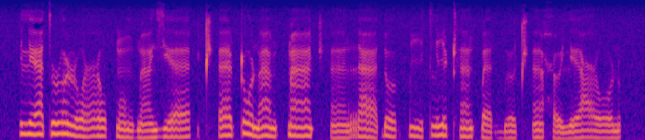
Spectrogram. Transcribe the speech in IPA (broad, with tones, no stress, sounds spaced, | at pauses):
lʲ æ˦ t ɹ ɵ˦ ɭ o˧ ʕ o˧ k͡p õ˨ ɡ͡b æ̃˨ zʲ ɛ˧ | t͡ʃʼ ɛ˧ ʈ o˦˨ ɳ æ̃˦˨ ɳ k͡p æ̃˦ t͡ʃʼ ɛ̃˨ r æ˦˨ ɗ ɵ˦˨ k͡p i˦˨ t l i˦ ʈʰ ɛ̃˧ k͡p ɛ˨ ɡ͡b ø˨ t͡ʃʼ ɛ̃˧ ħ ø˨ lʲ ɛ˨˦ ʕ o˧ ɳ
